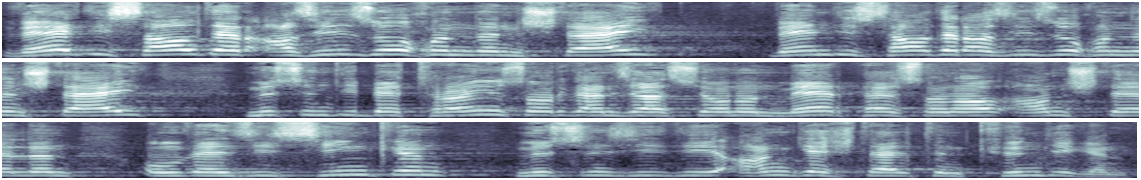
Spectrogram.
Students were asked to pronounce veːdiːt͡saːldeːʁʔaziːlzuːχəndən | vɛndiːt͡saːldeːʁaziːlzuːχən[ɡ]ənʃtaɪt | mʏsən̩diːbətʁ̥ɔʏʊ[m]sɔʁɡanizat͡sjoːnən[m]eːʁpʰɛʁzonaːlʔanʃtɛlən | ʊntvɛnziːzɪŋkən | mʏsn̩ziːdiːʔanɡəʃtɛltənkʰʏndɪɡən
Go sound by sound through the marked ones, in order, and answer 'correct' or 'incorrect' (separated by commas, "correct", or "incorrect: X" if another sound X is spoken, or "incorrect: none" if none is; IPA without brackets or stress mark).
incorrect: d, incorrect: ŋ, correct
